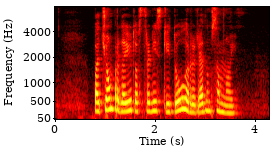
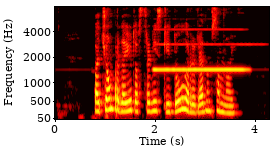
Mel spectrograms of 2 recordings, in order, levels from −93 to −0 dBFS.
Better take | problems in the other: first | noise reduction (classical method Wiener filter)

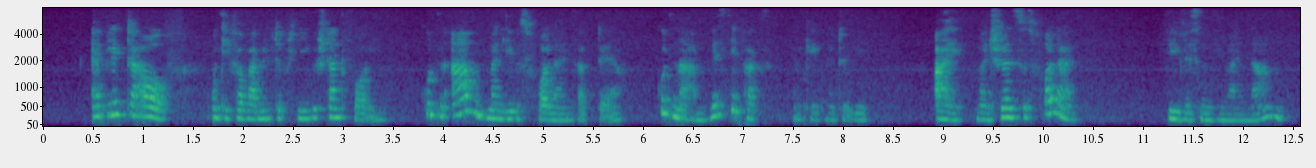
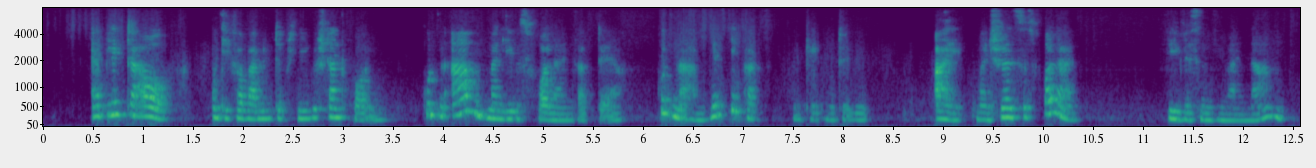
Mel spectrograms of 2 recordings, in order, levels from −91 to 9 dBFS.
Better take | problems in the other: first | noise reduction (neural separator model SepFormer DNS4)

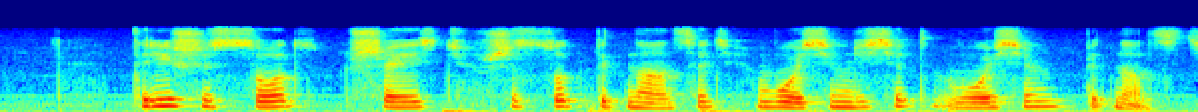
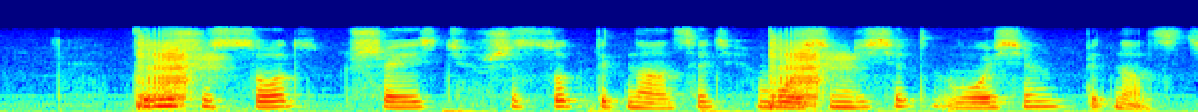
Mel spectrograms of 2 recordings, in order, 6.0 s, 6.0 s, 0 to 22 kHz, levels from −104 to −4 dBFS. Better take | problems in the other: first | background sound (Fart); 3 dB below the speech

